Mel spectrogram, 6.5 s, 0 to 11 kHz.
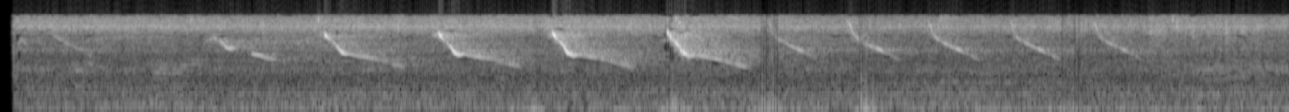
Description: Northern Cardinal
Collegeville, PA, 3/15/03, pair of Cardinals duetting, (26kb)
cardinal_duet_693_mp3.wav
